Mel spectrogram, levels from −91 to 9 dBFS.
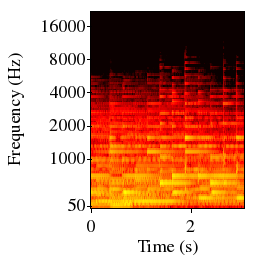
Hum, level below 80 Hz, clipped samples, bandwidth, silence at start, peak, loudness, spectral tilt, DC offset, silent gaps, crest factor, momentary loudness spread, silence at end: none; -34 dBFS; under 0.1%; 7.4 kHz; 0 s; -8 dBFS; -21 LUFS; -8.5 dB/octave; under 0.1%; none; 12 dB; 3 LU; 0 s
